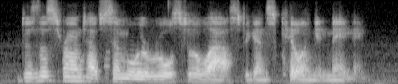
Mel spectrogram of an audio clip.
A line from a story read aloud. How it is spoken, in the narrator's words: sort of lets out an uncomfortable chuckle, and she says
